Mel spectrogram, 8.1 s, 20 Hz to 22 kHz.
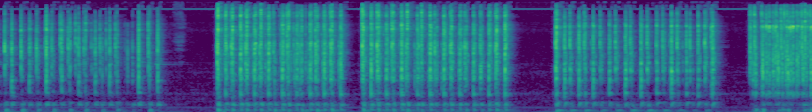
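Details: BlitzWolf BW-KB0 60% hot-swap wireless mechanical keyboard: fast bursts of sharp, clacky keystrokes with a loose, rattly edge on the bigger keys; the stabilizers rattle a lot and sound pretty bad.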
